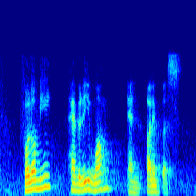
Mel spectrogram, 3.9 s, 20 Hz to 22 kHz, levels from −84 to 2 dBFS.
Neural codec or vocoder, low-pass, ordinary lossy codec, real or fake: codec, 16 kHz in and 24 kHz out, 0.6 kbps, FocalCodec, streaming, 2048 codes; 7.2 kHz; Opus, 16 kbps; fake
